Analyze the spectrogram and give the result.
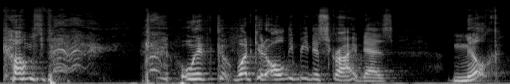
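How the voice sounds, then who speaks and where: A man co-hosting a podcast, telling stories casually in an excitable, protesting way. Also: very high voice, slow pace. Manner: excitable, protesting, loud bursts. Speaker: podcast co-host. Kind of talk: casual storytelling chat.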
